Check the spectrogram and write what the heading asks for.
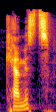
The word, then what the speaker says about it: chemists: Chemists. Слова грецкого происхождения будет к. CH is pronounced like k in words of Greek origin.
